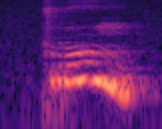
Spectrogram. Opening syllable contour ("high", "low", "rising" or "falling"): falling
